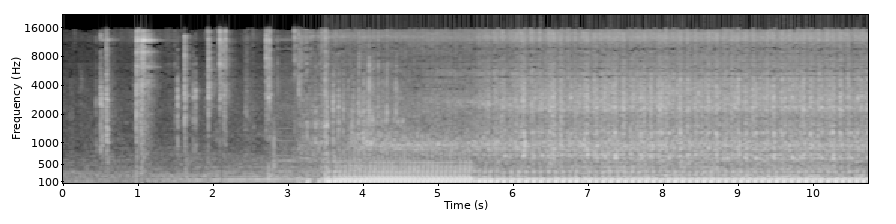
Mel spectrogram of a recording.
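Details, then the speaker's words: Honda Vario 150 scooter CVT upgrade with a 1 mm thick slip ring added: idles with a coarse, rattly belt noise, slightly noisier because the belt is pinched tight in the front pulley (13.8° pulley vs ~14° belt angle). "Oke teman-teman jadi ketika kita pasang ring sleep ini jadi si suaranya sedikit lebih berisik ya sedikit lebih berisik karena si panbelnya semakin mengecil yang depan itu semakin kejepit"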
